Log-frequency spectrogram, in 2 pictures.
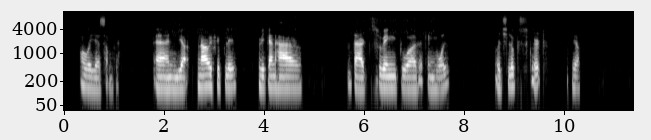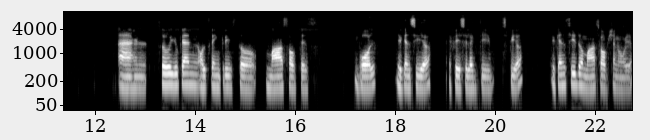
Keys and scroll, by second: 3.2 space, 9.3 space.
